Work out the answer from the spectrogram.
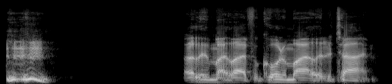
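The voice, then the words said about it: Imitates another person's voice. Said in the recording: “your best impression of ... That's my Vin Diesel ... That's a good Vin Diesel”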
